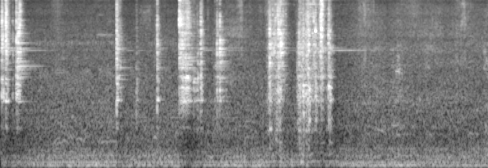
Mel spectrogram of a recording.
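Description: Metal knocks and clinks from an improvised iron leg-extension machine being adjusted: a handful of separate impacts, the last two close together. A steady low hum of traffic runs underneath.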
